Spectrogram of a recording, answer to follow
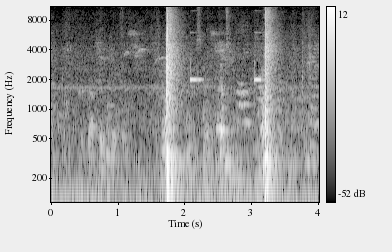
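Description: Boxing gloves smacking into focus mitts during pad work: two sharp punches landing, a second and a half apart.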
